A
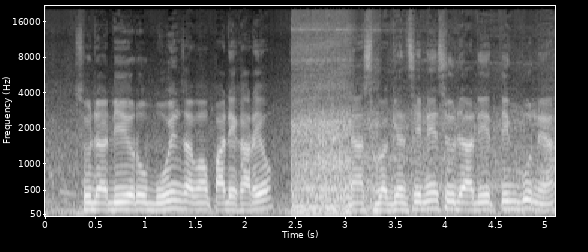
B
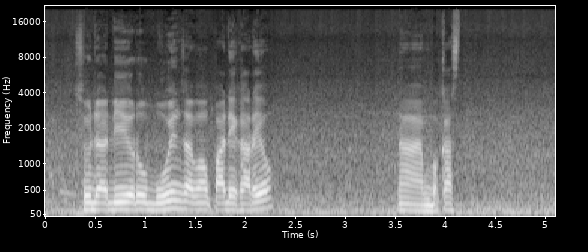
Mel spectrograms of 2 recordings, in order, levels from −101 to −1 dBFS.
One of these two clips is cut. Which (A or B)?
A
